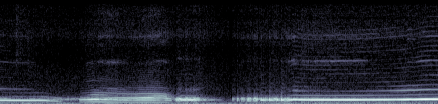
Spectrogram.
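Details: Puter pelung Barbary dove, described as crying and laughing while calling its mate: a short falling coo, a wavering phrase with a low undertone, rough bursts, then a long, slowly rising held tone.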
